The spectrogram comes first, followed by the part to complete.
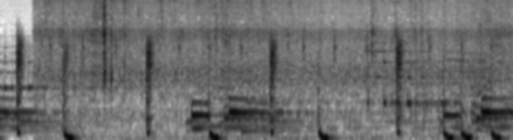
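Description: Steady rain falling, heard from about half a second in, under electronic music with held chords and a deep, falling drum beat about once a second.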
